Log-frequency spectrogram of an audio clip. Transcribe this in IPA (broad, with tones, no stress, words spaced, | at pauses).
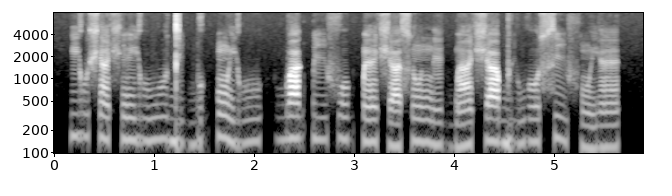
ju˦ʃã˦˨ʃĩ˧ju˧ wu˧di˨ ɡ͡bo˨˦k͡pũ˦˨ju˨˦ | ba˦ k͡pi˧fo˦k͡pɛ̃˧ʃa˨ sũ˧ne˨ɡ͡bã˨˦ ʃa˦bi˧wo˦ si˦˨ fũ˨jɛ̃˧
